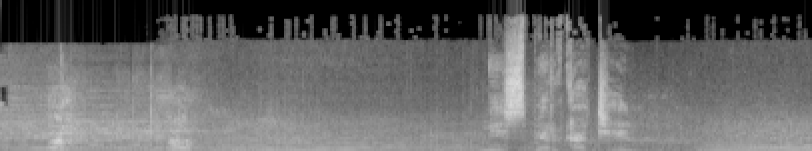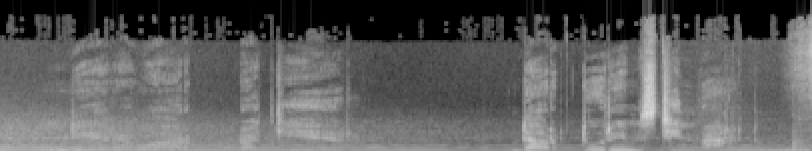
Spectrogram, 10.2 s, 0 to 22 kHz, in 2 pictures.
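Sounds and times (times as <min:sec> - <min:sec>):
steady music: 0:00.0 - 0:10.1
dog barking: 0:00.3 - 0:01.4
speech: 0:03.0 - 0:04.8, 0:08.4 - 0:09.9.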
